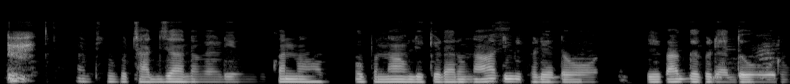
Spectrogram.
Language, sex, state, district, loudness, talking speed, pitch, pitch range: Rajasthani, male, Rajasthan, Nagaur, -25 LUFS, 160 wpm, 120 Hz, 115-125 Hz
